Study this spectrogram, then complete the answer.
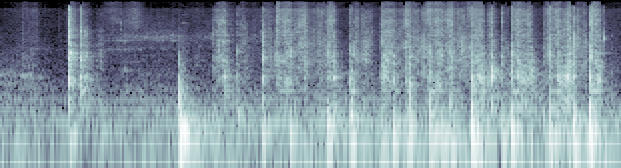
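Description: Flour, salt and yeast are stirred together in a large bowl for English muffin toasting bread, giving close, irregular scrapes and soft knocks against the bowl with no talking.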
